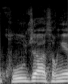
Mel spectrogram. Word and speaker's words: 구자: 그래서 이 환국 시대에 이때의 도읍지가 신강성 구자성에 가면 있습니다. 지금도 그 터가 남아 있습니다. 예. 구자성에 가면은 그 성터가 상당히 뚜렷하게 남아 있습니다. 예. 요때 이제 이게 지금 중국 사람은 그걸 구차라고 발음하죠. 우리말 구자.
